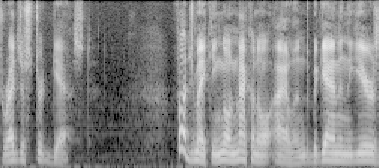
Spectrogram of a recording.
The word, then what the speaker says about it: Mackinac: By the way, we were advised that if we pronounce Mackinac as Mackinac instead of Mackinac, natives will call us fudgies, just tourists who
